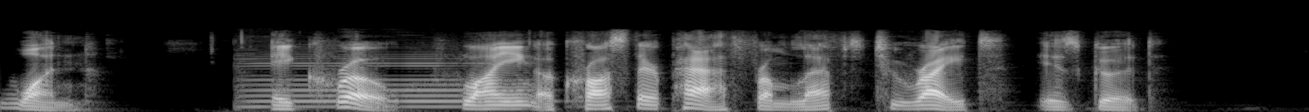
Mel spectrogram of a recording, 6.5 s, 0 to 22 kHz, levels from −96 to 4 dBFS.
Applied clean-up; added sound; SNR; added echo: neural mask model RNNoise.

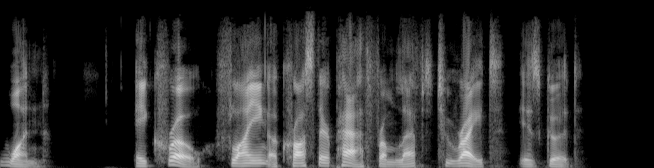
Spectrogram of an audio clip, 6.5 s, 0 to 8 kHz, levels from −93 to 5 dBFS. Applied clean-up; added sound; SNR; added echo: neural mask model Resemble Enhance denoiser.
